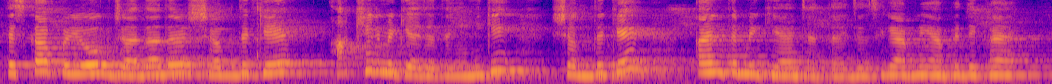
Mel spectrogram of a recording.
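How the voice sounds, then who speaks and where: Female teacher, high voice, patient step-by-step explainer who asks her own questions and answers them; long reverb. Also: moderate pace, darkish tone. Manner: explains step by step, repeats terms, checks with "thik hai". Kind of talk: classroom grammar lesson. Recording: echoey room with long reverb.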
